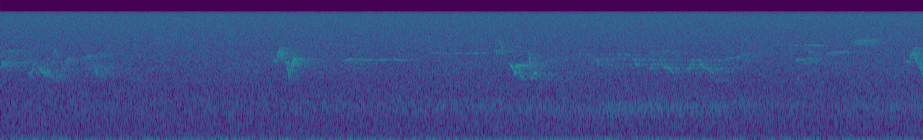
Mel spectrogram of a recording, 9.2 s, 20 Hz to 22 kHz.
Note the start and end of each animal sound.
0.0s-1.2s: Eastern Wood-Pewee (Contopus virens)
0.0s-1.4s: Scarlet Tanager (Piranga olivacea)
0.0s-9.2s: Red-eyed Vireo (Vireo olivaceus)
3.4s-5.3s: White-throated Sparrow (Zonotrichia albicollis)
5.8s-7.4s: Veery (Catharus fuscescens)
7.6s-8.8s: Black-throated Green Warbler (Setophaga virens)

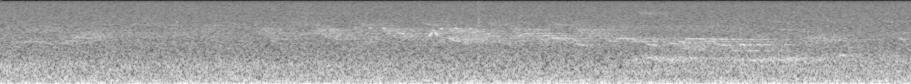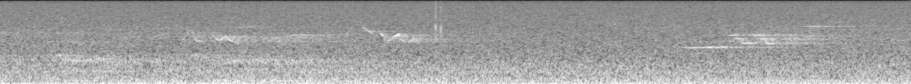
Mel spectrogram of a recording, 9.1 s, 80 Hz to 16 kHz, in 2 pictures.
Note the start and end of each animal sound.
0.0s-9.1s: Red-eyed Vireo (Vireo olivaceus)
1.1s-3.2s: Ovenbird (Seiurus aurocapilla)
2.4s-4.2s: Veery (Catharus fuscescens)
3.1s-6.8s: Common Raven (Corvus corax)
7.8s-8.9s: Wood Thrush (Hylocichla mustelina)

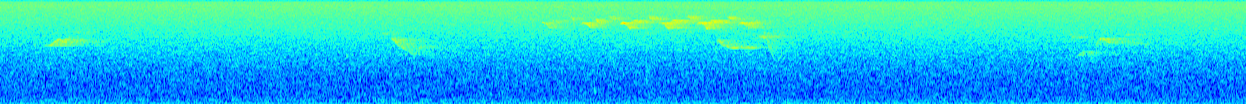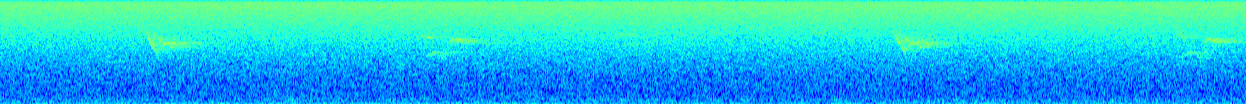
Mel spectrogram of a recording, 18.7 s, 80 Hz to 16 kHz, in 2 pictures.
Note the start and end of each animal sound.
0.2s-12.9s: Blue-headed Vireo (Vireo solitarius)
4.0s-5.8s: Black-and-white Warbler (Mniotilta varia)
15.9s-18.7s: Blue-headed Vireo (Vireo solitarius)

